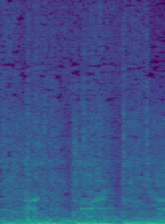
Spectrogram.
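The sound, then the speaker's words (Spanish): A pig oinks and grunts in a quick, continuous run of loud snorts lasting under two seconds, with no talking. “El cerdo hace.”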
